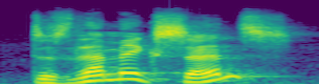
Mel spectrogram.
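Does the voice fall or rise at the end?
rise. The pitch rises at the end. The speaker genuinely does not know the answer. "you're going to have that rising intonation"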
